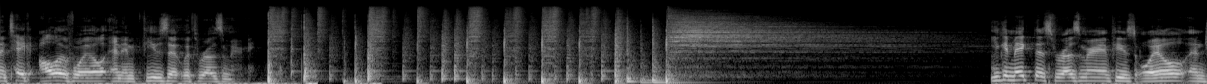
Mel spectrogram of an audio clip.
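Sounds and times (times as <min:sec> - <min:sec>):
snare and drum hits: 0:02.7 - 0:07.2
bass drum ringing: 0:02.7 - 0:08.5
cymbal crash: 0:02.7 - 0:09.9.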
